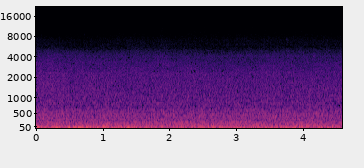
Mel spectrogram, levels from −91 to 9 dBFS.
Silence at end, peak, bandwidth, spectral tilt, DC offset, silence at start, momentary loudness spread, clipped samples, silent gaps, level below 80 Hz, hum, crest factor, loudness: 0 s; -22 dBFS; 8.2 kHz; -7 dB/octave; under 0.1%; 0 s; 1 LU; under 0.1%; none; -38 dBFS; none; 14 dB; -40 LUFS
